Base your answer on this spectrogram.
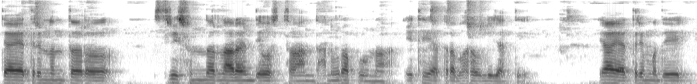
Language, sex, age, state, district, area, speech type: Marathi, male, 45-60, Maharashtra, Amravati, rural, spontaneous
